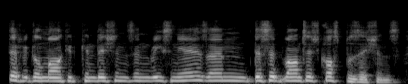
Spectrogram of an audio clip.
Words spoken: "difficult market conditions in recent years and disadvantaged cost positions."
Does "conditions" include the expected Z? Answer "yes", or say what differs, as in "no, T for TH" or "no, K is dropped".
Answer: yes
